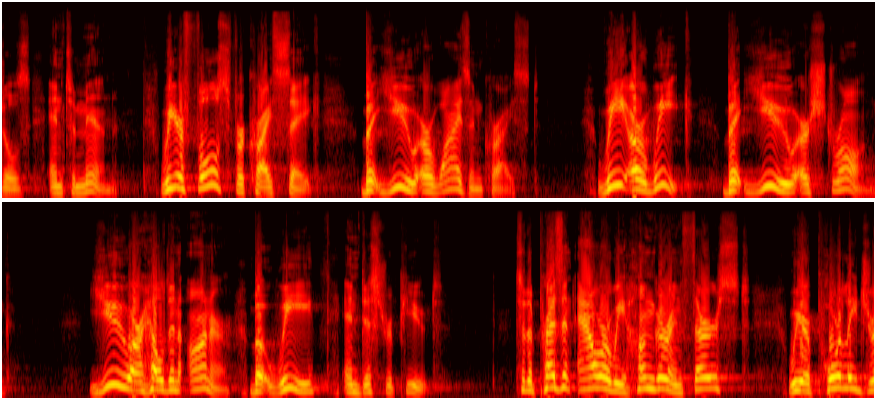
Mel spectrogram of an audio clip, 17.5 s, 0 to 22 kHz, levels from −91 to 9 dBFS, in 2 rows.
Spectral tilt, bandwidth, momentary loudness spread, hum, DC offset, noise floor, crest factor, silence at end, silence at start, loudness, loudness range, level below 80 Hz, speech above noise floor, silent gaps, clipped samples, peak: -6 dB/octave; 17.5 kHz; 14 LU; none; under 0.1%; -74 dBFS; 12 dB; 0 s; 0 s; -28 LUFS; 4 LU; -66 dBFS; 46 dB; none; under 0.1%; -16 dBFS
